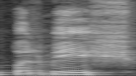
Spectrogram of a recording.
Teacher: परमेश, एक हल्का कटा हुआ श निकाला परमेश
